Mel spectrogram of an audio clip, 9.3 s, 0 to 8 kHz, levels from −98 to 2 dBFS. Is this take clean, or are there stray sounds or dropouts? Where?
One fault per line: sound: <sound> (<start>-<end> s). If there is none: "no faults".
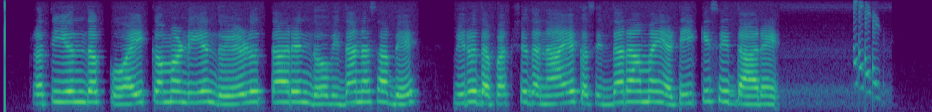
sound: chirp (8.5-8.9 s)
